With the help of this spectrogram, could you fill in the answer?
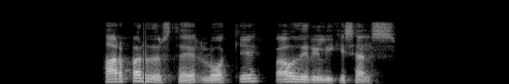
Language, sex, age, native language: Icelandic, male, 40-49, Icelandic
